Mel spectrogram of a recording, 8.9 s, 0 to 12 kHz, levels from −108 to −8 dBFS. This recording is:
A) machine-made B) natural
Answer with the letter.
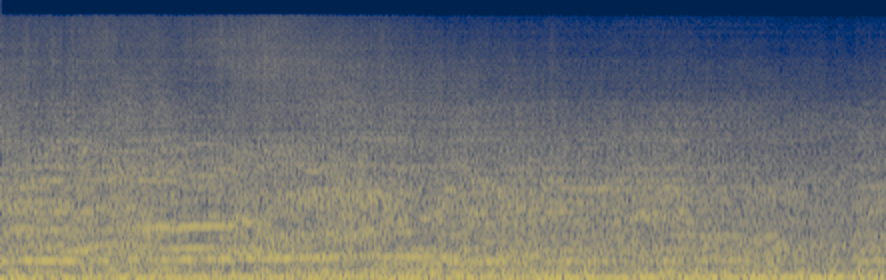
A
